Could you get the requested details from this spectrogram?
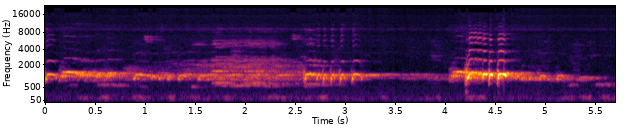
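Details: Local perkutut zebra doves answering each other in the morning, producing low rolling coos made of quick pulsed notes, with a sharper, louder stuttering phrase breaking in near the end.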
